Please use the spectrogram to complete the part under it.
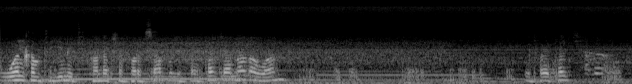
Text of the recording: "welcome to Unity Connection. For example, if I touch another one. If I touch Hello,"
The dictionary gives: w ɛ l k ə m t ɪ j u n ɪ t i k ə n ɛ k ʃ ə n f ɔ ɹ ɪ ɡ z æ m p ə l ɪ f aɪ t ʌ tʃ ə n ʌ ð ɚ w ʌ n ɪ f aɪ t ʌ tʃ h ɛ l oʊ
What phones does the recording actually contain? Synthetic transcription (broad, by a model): w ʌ l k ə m t ɪ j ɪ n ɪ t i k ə n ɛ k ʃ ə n f ɔ ɹ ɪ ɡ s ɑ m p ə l ɪ f aɪ t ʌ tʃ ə l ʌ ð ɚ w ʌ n ɪ f aɪ t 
